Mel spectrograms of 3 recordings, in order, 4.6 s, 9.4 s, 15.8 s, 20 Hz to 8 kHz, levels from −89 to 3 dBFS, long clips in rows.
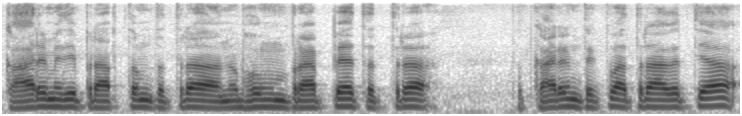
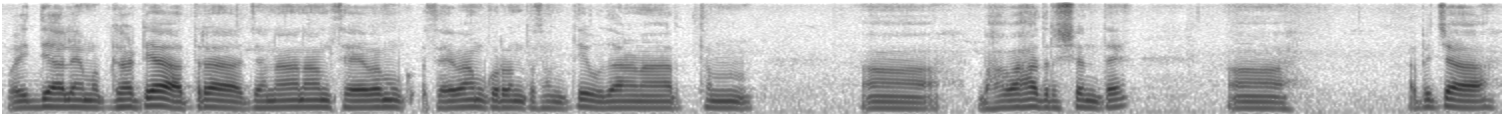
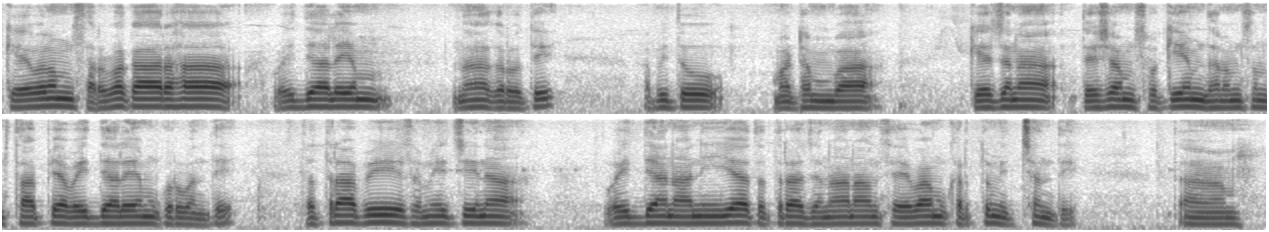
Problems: constant background noise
